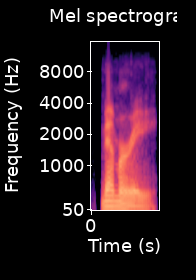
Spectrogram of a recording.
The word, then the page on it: memory: American English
